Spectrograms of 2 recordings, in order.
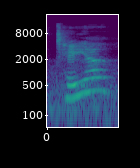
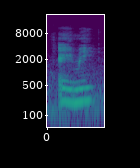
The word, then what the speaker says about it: Amy: Do you say your name is Taya? Amy. Amy? Mm-hmm. Okay. I wasn't sure how to say it.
